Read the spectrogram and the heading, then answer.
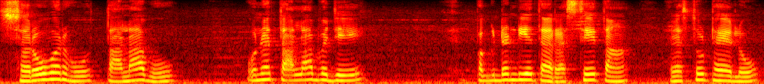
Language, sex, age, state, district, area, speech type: Sindhi, male, 45-60, Gujarat, Kutch, urban, spontaneous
